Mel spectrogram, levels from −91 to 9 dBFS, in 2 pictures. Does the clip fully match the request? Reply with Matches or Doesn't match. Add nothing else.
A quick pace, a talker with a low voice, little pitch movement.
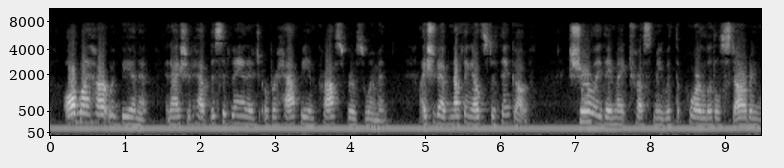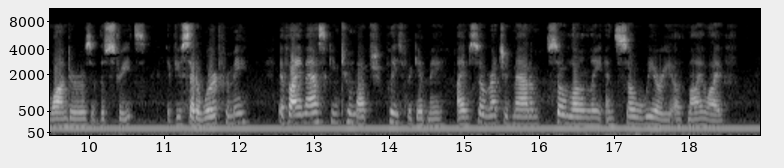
Doesn't match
